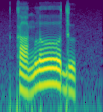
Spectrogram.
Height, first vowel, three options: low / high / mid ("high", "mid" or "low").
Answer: low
